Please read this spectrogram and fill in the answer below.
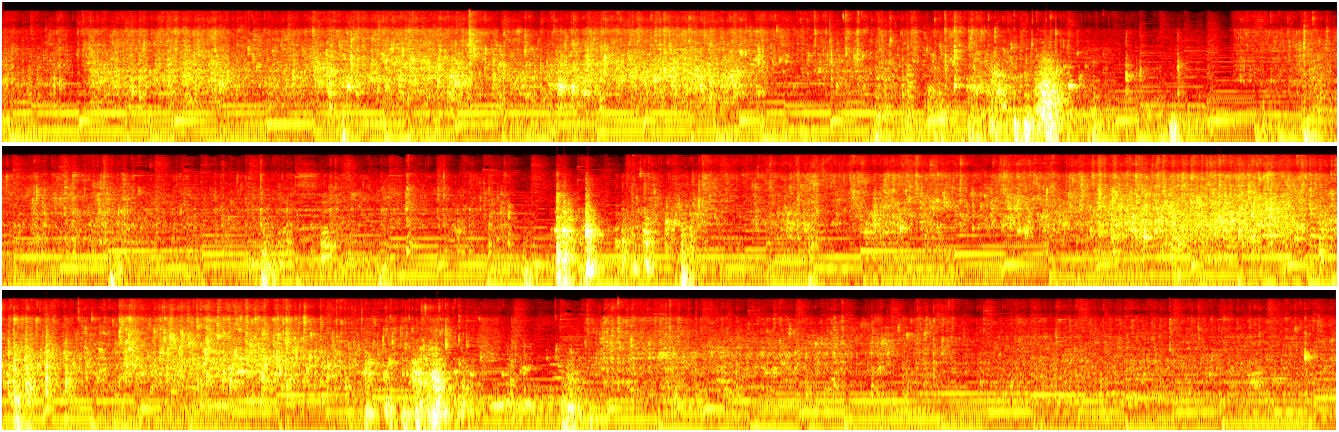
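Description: Water running and splashing as soaked black-eyed beans are rinsed in a plastic colander and bowl in a stainless steel sink, washing away the loosened bean skins. The water swells and falls, with a few sharp knocks.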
